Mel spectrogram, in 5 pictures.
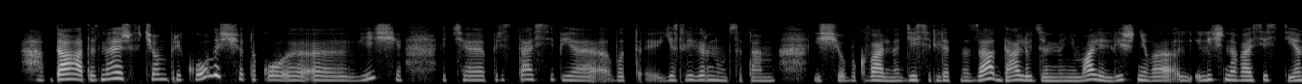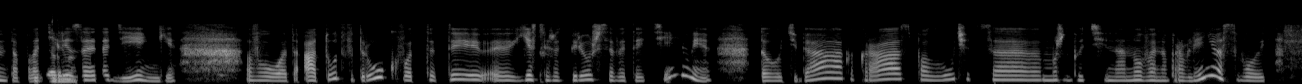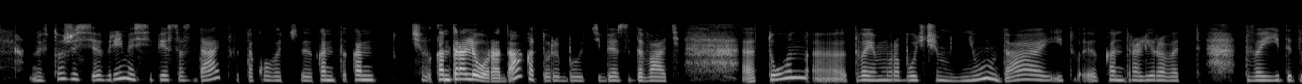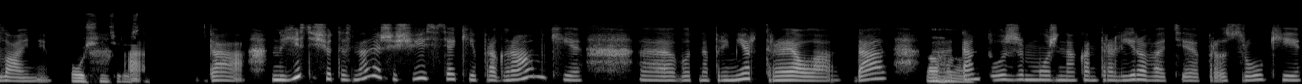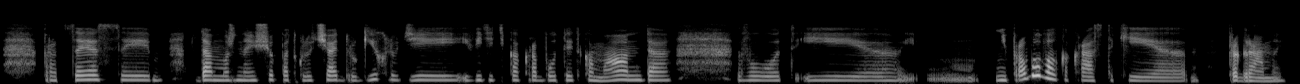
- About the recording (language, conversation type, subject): Russian, advice, Как мне лучше управлять временем и расставлять приоритеты?
- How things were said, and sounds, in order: tapping; other background noise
